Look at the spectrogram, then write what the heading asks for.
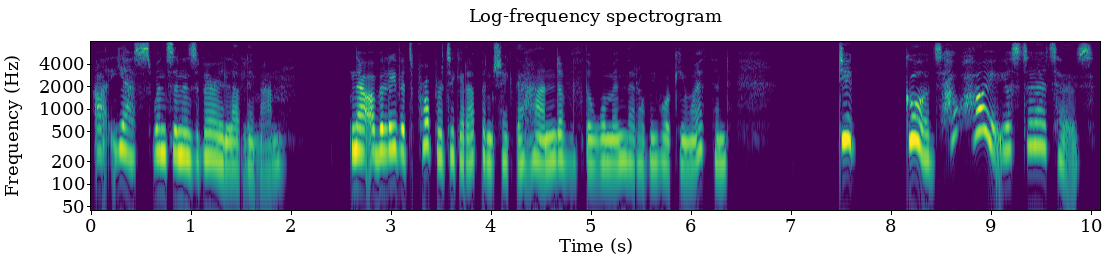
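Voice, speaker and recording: A woman's voice: a little high, animated, a little fast, no echo, clean studio sound, natural voice. A woman acting in an audio roleplay as an aristocratic archaeologist, sardonic, self-deprecating and prone to awkward rambling. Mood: flustered, awkward.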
